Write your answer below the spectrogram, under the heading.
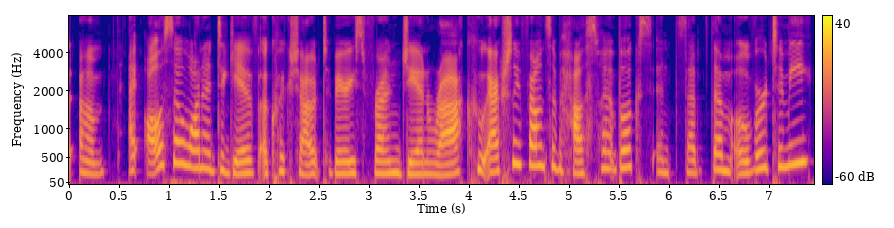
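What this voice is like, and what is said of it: Rough, stuffy voice from a cold. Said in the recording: “I do have a cold, so I'm sorry if I sound a little rough ... I just a little stuffy ... sorry if I sound a little funny”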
